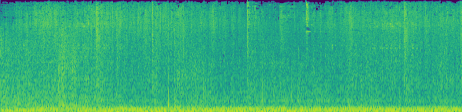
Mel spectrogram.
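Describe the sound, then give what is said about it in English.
A massive rocket bomb explosion roar, a deep, sustained rumble heavy in the low end, with crackling debris and sharp pops scattered through it. It stays loud and unbroken for the whole stretch, with no voices. “There was a roar that seemed to make the pavement heave.”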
